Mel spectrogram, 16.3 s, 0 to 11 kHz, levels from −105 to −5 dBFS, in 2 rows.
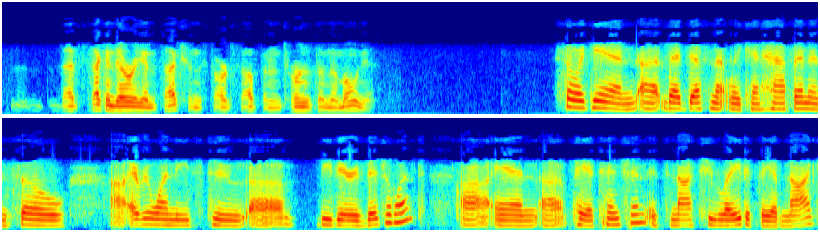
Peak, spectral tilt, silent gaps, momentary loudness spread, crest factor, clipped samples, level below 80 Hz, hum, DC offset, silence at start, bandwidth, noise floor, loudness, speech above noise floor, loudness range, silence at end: -8 dBFS; -9.5 dB/octave; none; 12 LU; 16 dB; under 0.1%; -74 dBFS; none; under 0.1%; 0.6 s; 6 kHz; -76 dBFS; -25 LUFS; 52 dB; 9 LU; 0 s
